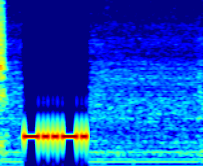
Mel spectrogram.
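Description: A short string of Morse-code-style beeps at one steady, mid pitch, long and short tones keyed in under a second, sounding as a break between two items of a ham-radio news bulletin; then faint hiss.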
